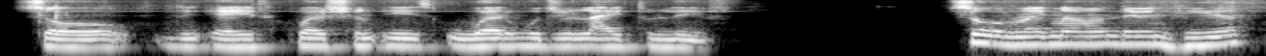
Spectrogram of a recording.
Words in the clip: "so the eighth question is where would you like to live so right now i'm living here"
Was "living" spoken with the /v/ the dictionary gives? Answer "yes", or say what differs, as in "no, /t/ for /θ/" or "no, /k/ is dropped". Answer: no, /v/ is dropped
